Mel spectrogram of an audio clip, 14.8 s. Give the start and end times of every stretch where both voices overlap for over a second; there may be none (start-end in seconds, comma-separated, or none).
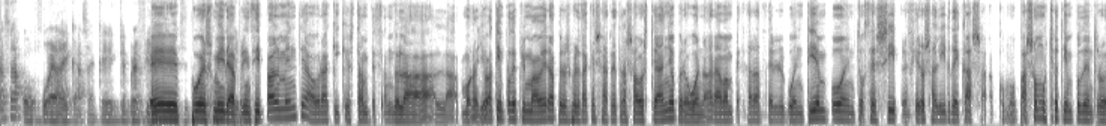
2.0-3.5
